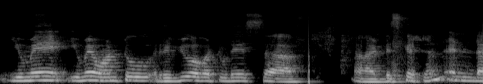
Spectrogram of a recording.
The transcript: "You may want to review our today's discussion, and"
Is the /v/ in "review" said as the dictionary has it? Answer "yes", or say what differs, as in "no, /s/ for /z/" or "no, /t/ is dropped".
yes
